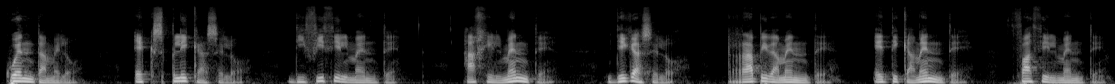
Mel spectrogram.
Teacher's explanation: La sílaba tónica recae en la sílaba anterior a la antepenúltima sílaba y al igual que las esdrújulas, todas llevan tilde. · Term: Palabras sobresdrújulas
